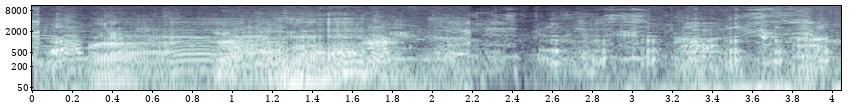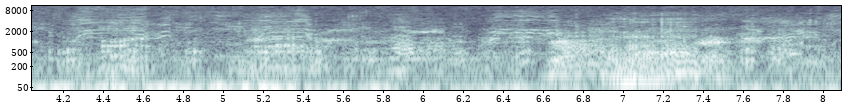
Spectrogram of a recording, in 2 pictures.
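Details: Farm pigs grunting deeply and continuously, with rapid low pulses and occasional higher squeals breaking through a dense chorus of animals.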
